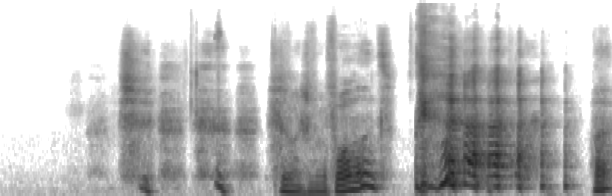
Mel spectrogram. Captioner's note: laughing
